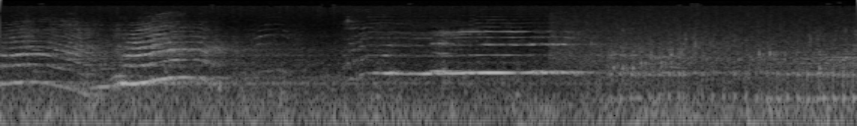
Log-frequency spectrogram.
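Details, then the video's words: Humpback whale song with ocean ambience, opening on a bending, downward-curving moan with rich overtones, followed after a short gap by a long, steady mid-pitched tone over constant low underwater rumble. "Majestic Whale Song · beautiful humpback & ocean ambience"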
